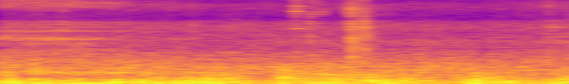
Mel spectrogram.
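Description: Gusting wind buffeting the microphone: a continuous low rumble. A few brief scrapes from hands digging a planting hole in the soil sound over it.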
